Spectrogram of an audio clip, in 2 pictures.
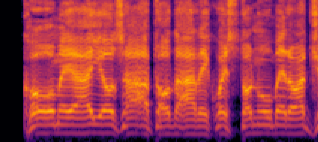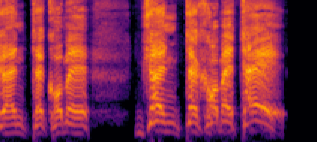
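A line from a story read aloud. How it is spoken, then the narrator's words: Spluttering shriek. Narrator (Italian): aveva strillato zio Vernon, sputacchiando saliva tutt'intorno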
